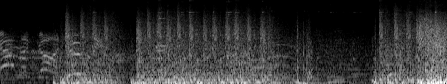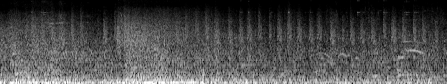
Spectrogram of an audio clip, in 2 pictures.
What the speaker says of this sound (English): The Gatling gun, use it!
